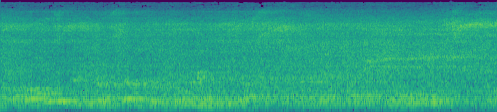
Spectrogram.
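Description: Several rear-wheel-drive radio-controlled drift cars running together in a tandem drift. Their electric motors whine and shift in pitch as they speed up and slow, over a steady hiss.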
